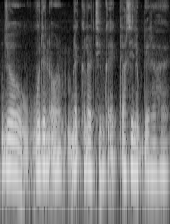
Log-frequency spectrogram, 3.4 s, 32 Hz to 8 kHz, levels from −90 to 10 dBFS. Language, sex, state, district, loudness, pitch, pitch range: Hindi, male, Arunachal Pradesh, Papum Pare, -15 LUFS, 120 Hz, 115-130 Hz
